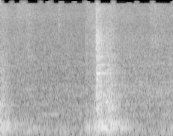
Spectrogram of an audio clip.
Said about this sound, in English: Yes, the lady's just opened the door, hasn't she? To clean the table and chairs outside on the patio and balcony.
